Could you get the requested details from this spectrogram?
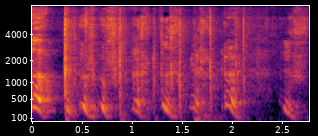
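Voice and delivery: high-pitched grunts of a scuffle; repeated short struggle noises; imitated grunts. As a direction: mimic the grunts of a rough arrest. Imitates being grabbed and roughed up.

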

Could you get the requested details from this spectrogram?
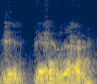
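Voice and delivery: choking gurgle in the throat; mock gurgling. Patient has whiskey poured down his throat, mock gurgling. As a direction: imitate a man gagging on poured liquid.

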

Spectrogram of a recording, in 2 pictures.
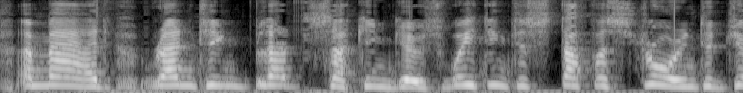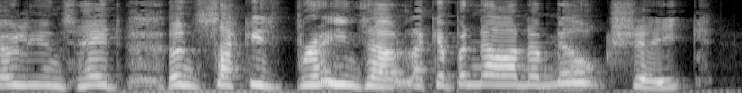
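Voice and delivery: put-on high, loud, gleeful child's rant; excited squeal. A narrator's reading. Child piling gory guesses on grandma, excited squeal. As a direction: squeal on, building to the end. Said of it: "I squealed".

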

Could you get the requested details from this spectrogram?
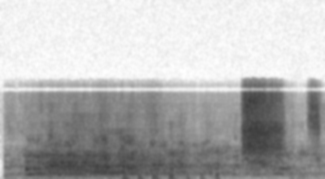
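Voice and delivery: a long soft real laugh at his own joke; laughter. Real, not acted. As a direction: laugh quietly at the punchline.

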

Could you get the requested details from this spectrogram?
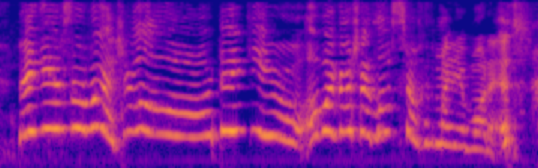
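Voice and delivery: high, gushing squeal; squealing with gratitude; overjoyed thanks. Real, not acted. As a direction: gush thanks in a high, delighted voice. Thanking sender, overjoyed by gift.

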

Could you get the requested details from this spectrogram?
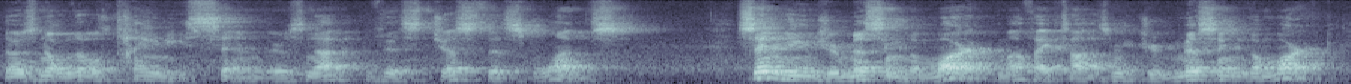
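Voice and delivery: usual speaking voice

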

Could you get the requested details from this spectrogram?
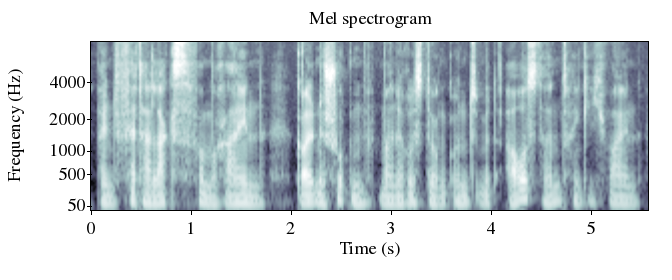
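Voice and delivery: plain reading voice

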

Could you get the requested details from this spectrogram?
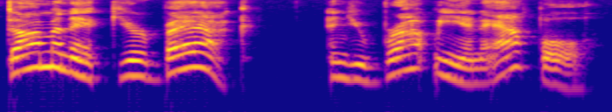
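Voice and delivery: high, bright happy greeting; delighted new owner. Acted. Someone else cheering the moose's return, high. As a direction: welcome the pet home with joy.

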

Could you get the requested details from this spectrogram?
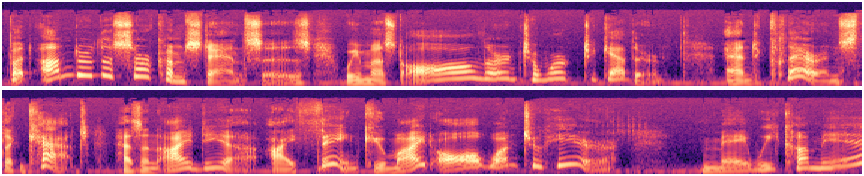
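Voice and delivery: high-pitched, sheepish little rat; a rat sheepishly asking the mice for trust. Acted. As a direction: apologize in a high squeaky voice. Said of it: "he began sheepishly".

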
